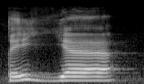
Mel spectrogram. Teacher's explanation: Yang penting itu makhraj ya-nya di tengah lidah itu ditekan. Qiyya. Ya, jadi tidak diucapkan dari rongga mulut seperti halnya mengucapkan huruf mad, ya mad, bukan qiyya, enggak.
